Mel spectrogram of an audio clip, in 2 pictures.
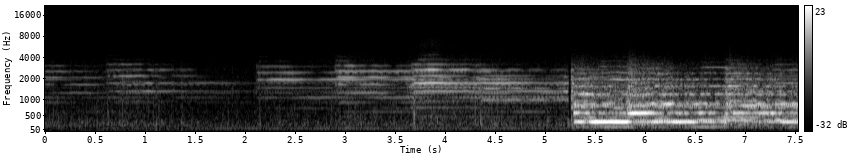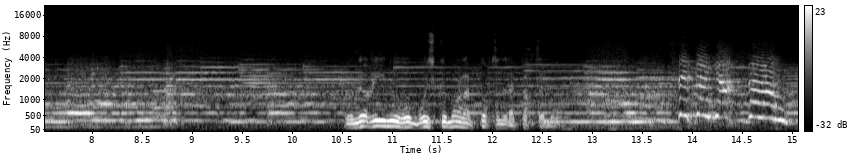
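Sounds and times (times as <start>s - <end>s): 
church bells of the Accoules bell tower pealing at dawn on Easter morning: 0.0s - 15.0s
speech: 10.6s - 13.0s.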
